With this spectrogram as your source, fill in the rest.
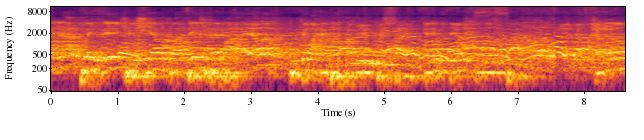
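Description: An elderly man speaks with fervour through a microphone and loudspeakers.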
